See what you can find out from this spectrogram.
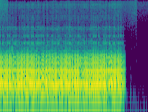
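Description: A loud, steady droning tone, the speech of a Swedish summer radio talk (sommarprat) sped up so much it blurs into one buzzing hum, holds for about two and a half seconds, then cuts off abruptly into silence.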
